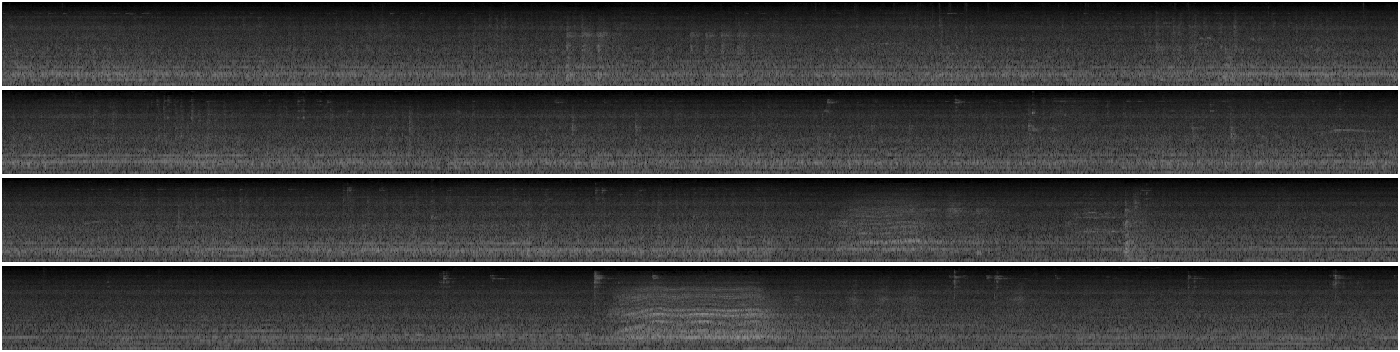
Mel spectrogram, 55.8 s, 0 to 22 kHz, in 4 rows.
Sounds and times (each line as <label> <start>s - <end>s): other heavy machines 44.3s - 55.8s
